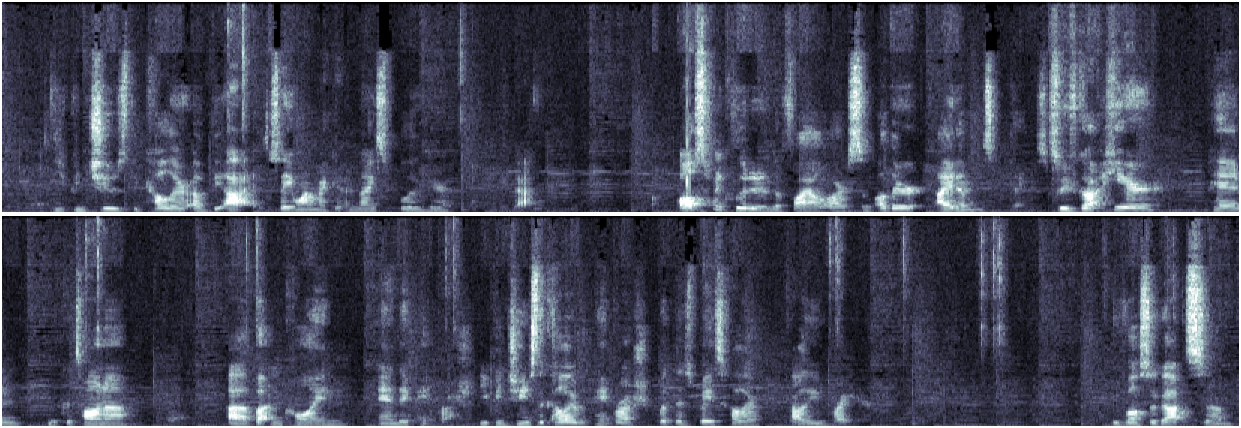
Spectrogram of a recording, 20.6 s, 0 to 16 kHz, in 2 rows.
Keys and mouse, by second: 2.2-3.8 drag, 9.6-9.9 shift+middle drag, 11.0 click, 17.2 click, 19.3 shift+middle drag, 19.8 shift+middle drag.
